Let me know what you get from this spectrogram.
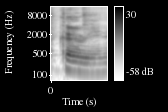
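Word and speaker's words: Currie: Então, é o Jeff Curry, né? Mas é meio afrancesado, até onde eu lembro, sobre o sobrenome dele.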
